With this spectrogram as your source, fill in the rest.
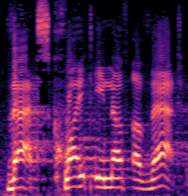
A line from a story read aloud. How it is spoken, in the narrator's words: the fat shopkeeper shouted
